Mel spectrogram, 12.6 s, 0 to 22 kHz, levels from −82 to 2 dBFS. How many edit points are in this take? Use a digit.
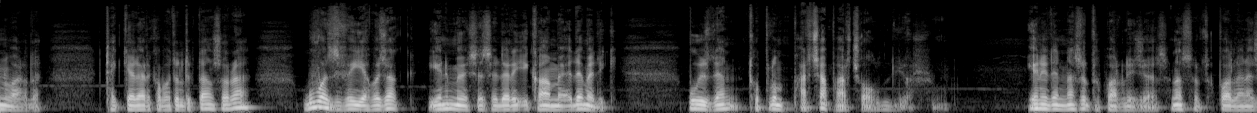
0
